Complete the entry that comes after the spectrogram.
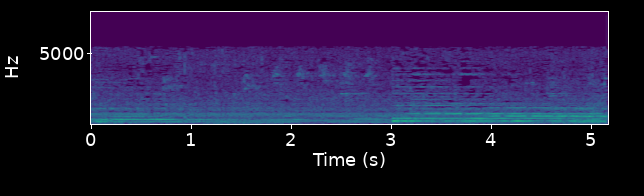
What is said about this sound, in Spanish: Sí, un, un sonido de chicharreo, también lo estoy escuchando.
